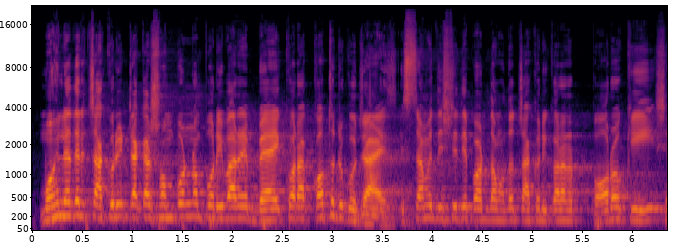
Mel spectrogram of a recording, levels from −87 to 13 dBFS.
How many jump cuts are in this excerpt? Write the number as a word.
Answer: zero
